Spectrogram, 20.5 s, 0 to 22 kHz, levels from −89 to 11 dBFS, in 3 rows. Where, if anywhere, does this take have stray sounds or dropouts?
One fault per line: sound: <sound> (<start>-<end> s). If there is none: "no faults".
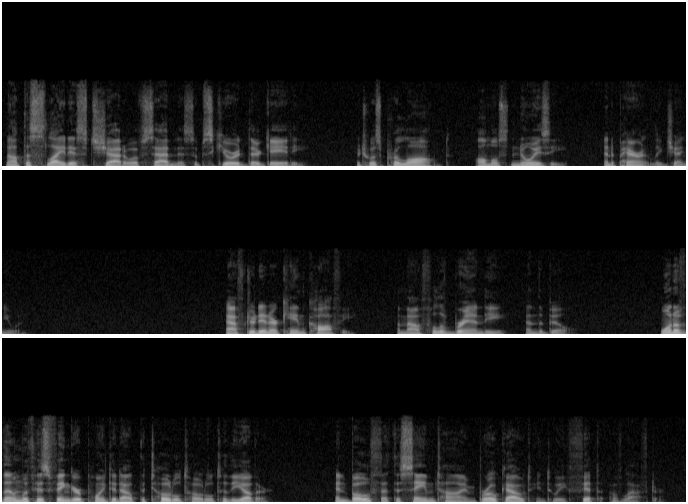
no faults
